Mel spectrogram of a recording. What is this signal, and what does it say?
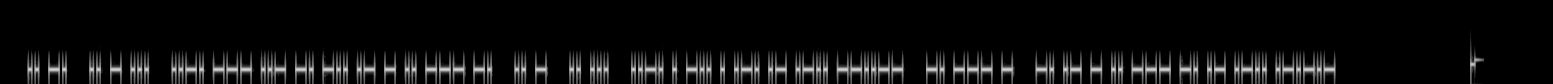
Morse code, heard as a keyed tone, about 34 wpm, 700 Hz. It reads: IN ITS FOUNDATION IT IS FEDERAL, NOT NATIONAL.
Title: Sentences from Top 1200 Words 35wpm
